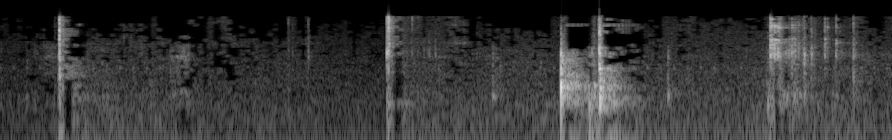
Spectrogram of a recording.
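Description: Crimping pliers and beads clicking as a metal crimp bead is squeezed onto beading wire: five sharp, separate clicks, two of them close together about three seconds in.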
